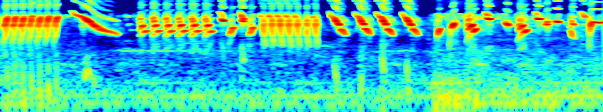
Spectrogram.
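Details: Male European goldfinch singing to teach young birds: rapid high twittering with buzzy trilled bursts, a falling slurred whistle and crisp repeated chirps in quick succession, without background noise.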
